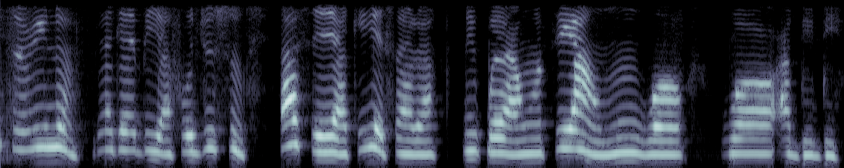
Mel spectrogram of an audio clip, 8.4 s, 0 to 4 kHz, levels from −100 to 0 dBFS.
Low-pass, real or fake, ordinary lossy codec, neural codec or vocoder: 3.6 kHz; real; none; none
